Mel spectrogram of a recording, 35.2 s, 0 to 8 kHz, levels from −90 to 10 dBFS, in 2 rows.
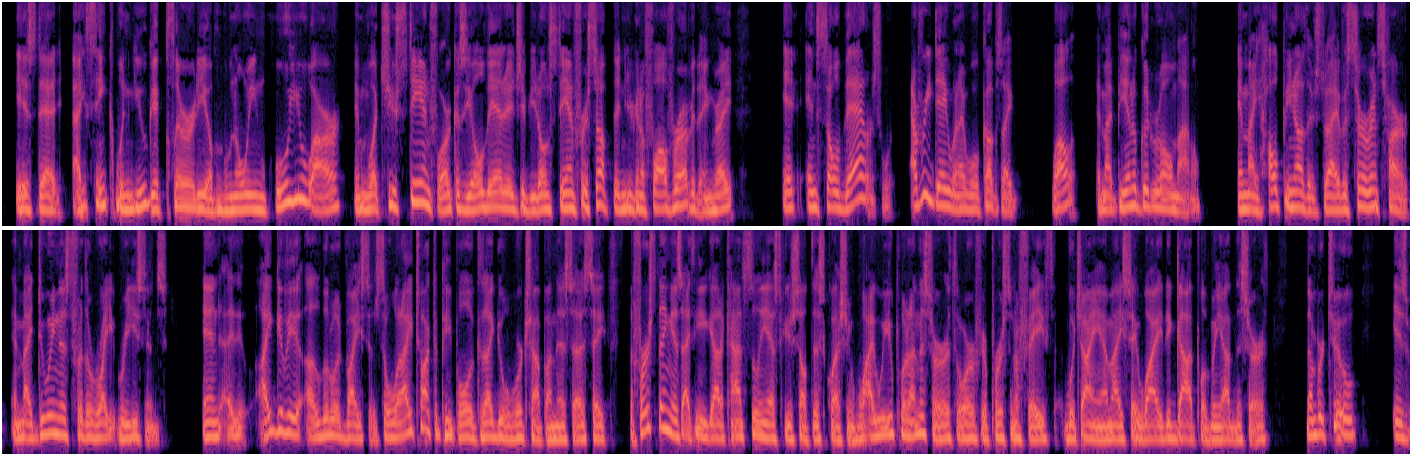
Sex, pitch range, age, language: male, 120-175 Hz, 50-69, English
